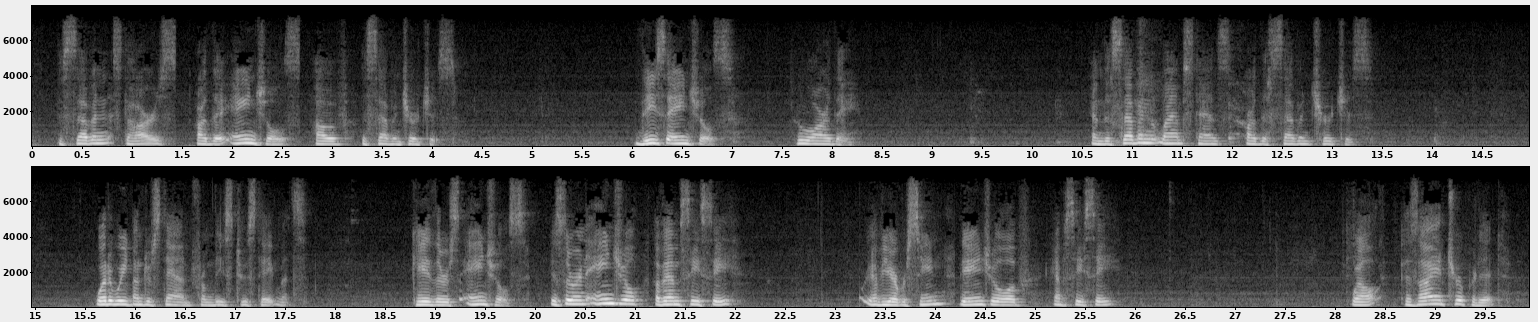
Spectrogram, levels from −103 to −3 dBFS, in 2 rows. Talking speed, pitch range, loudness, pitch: 105 wpm, 155-195 Hz, -25 LUFS, 170 Hz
